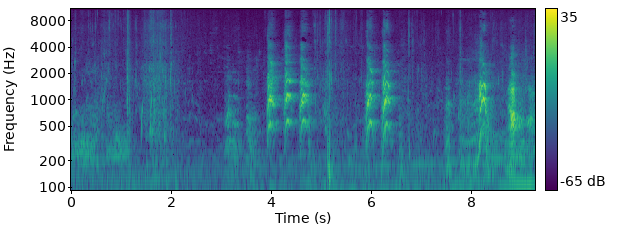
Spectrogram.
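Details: Enzo and Ozzy, dogs, giving loud clipped barks: a few soft sounds first, then regular barks in twos and threes, about one per second over the last five seconds, with a low background hum.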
